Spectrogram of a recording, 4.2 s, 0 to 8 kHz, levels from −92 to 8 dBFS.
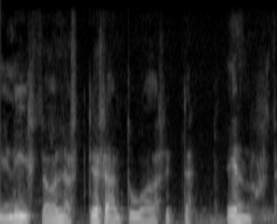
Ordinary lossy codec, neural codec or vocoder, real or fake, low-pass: none; codec, 16 kHz, 8 kbps, FunCodec, trained on Chinese and English, 25 frames a second; fake; none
